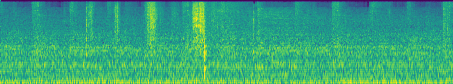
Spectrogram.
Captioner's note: apple crunching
